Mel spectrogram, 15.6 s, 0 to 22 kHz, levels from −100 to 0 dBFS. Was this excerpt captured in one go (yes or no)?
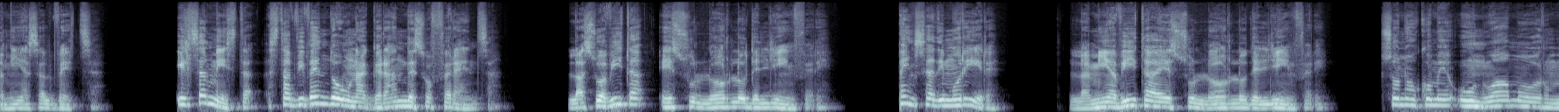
no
